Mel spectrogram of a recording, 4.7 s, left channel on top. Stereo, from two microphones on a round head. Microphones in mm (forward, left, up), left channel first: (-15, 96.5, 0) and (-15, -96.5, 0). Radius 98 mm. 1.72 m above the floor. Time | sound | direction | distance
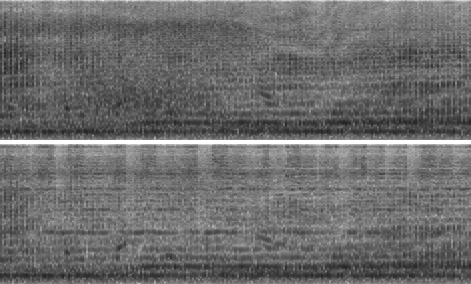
0.0 | a helicopter | 55° left (ahead or behind) | ?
